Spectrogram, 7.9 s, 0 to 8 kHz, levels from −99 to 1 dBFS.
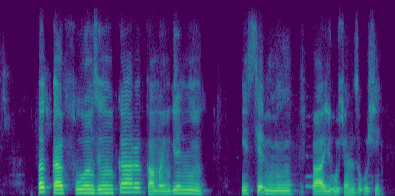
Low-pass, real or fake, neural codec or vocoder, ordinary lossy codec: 7.2 kHz; fake; codec, 44.1 kHz, 3.4 kbps, Pupu-Codec; Opus, 24 kbps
